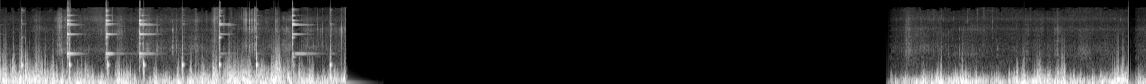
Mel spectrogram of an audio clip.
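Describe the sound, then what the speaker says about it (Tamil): Tulsi (holy basil) leaves are pounded in a kitchen, with loud rough thudding and clinking strikes close up, broken by a long silent gap before the pounding resumes. "நூற்றி அஞ்சு துளசி இலை இடிச்சுக்கோங்க"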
